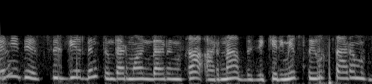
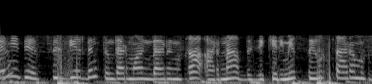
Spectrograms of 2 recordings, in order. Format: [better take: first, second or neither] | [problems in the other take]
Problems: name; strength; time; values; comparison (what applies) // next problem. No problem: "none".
second | noise reduction (neural mask model Resemble Enhance denoiser)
